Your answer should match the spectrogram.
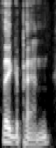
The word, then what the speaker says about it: Thigpen: did not mispronounce that it is thigapen she actually played the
